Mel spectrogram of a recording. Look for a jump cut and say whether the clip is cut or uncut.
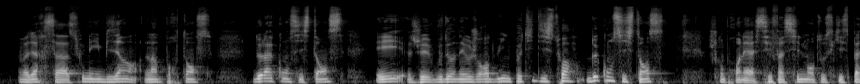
cut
